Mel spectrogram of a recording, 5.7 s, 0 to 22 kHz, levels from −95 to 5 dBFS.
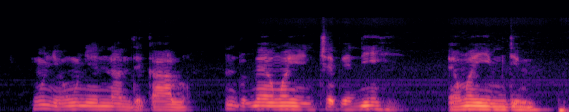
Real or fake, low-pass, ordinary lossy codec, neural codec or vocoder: real; none; none; none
